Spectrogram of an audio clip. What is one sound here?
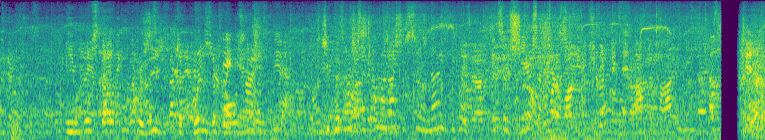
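Men and women chat nearby as they stroll past outdoors.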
